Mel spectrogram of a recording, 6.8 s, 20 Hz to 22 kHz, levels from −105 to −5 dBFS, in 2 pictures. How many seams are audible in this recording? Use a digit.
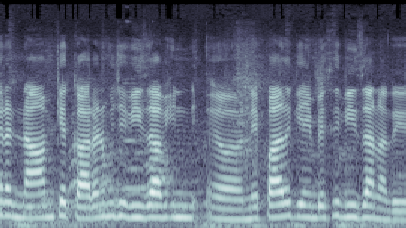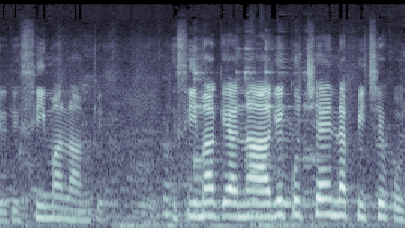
0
